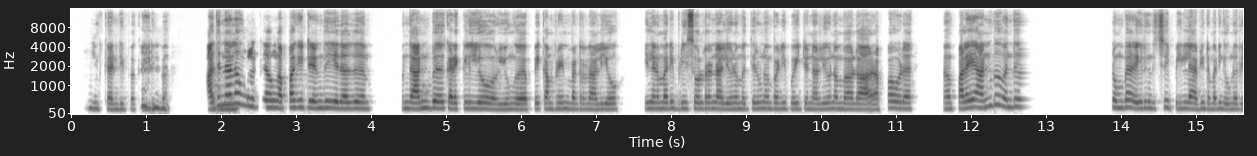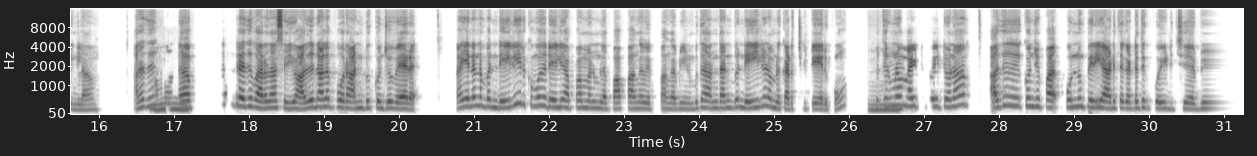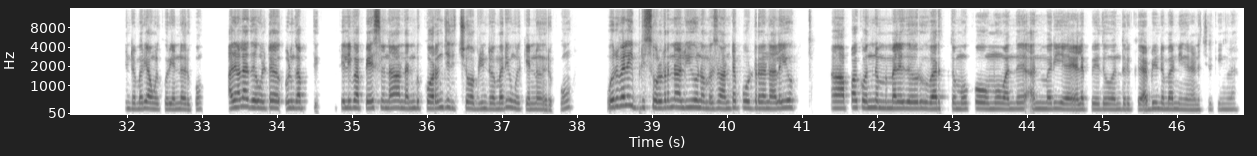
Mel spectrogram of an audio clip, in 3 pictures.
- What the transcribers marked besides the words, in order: static; laugh; distorted speech; in English: "கம்ப்லைன்ட்"; other background noise; other noise; tapping; tsk
- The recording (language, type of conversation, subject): Tamil, podcast, நீங்கள் அன்பான ஒருவரை இழந்த அனுபவம் என்ன?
